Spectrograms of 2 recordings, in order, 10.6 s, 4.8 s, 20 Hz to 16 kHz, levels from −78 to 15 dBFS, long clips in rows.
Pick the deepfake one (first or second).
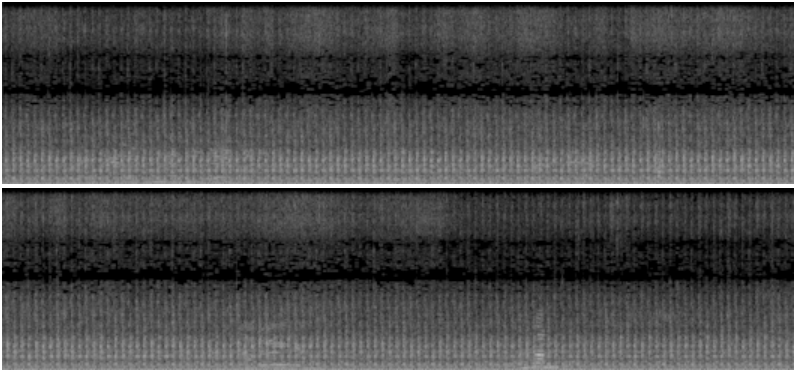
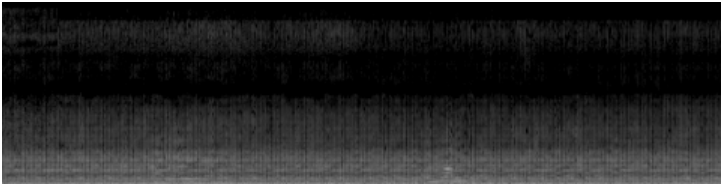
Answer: second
